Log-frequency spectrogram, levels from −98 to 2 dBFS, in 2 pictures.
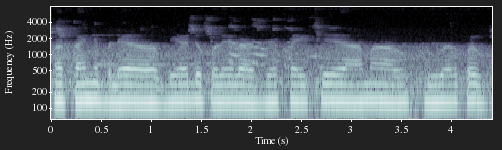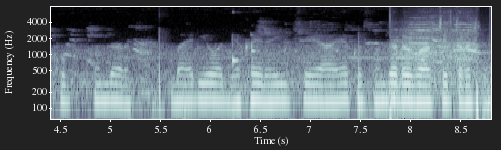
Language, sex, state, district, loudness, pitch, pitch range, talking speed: Gujarati, male, Gujarat, Gandhinagar, -20 LUFS, 135 Hz, 135-140 Hz, 135 wpm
